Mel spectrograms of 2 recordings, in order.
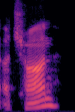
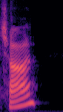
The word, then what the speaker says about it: Achane: Is, is that how you say it, Achane? – I thought it rhymed with train.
